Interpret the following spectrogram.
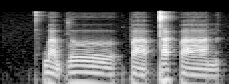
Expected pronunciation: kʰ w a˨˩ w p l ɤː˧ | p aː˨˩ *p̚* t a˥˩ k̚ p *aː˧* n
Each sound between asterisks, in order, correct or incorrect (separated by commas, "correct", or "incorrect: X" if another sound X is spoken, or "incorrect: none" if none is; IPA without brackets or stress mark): correct, correct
